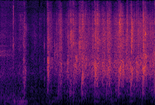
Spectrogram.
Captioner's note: applause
